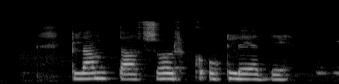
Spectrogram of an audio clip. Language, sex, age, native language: Icelandic, female, 7, Icelandic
